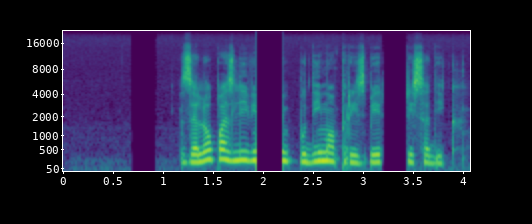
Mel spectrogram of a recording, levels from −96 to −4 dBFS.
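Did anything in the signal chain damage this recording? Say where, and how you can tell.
Yes. The damage is a gap between chunks at the streaming or playback stage. Silent holes, each 250 ms long, fall at 0.68–0.93 s, 1.93–2.18 s and 3.18–3.43 s, with one second of speech between them. The audio was delivered in one-second chunks with dead time inserted at each join. The speech resumes exactly where it stopped, so nothing is lost, only interrupted. On a waveform, each hole is a flat line with abrupt edges. On a spectrogram, each is a clean vertical blank band across all frequencies.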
